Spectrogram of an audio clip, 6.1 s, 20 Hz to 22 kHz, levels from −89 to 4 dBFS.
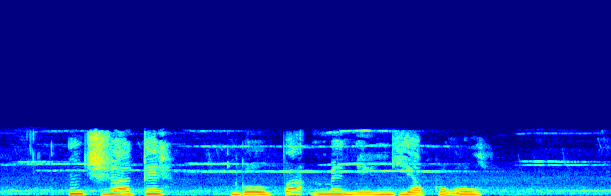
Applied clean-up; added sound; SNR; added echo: none; Truck; 19 dB; none.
